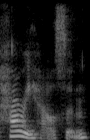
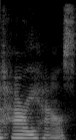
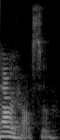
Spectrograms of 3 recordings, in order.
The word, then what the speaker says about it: Harryhausen: on the piano so the piano is a Harry house Harry Harry harryhausen harryhausen I think it's pronounced happy harryhausen I read it as Harry house when I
